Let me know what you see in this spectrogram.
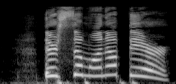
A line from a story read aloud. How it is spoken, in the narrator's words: yelled Max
